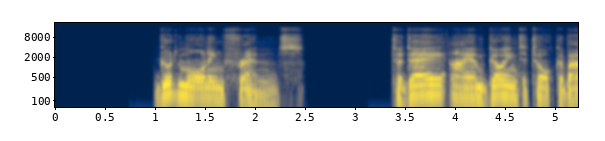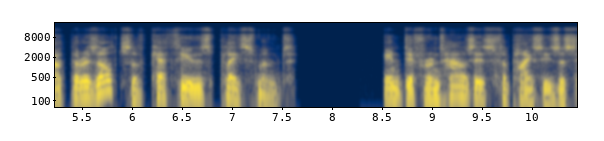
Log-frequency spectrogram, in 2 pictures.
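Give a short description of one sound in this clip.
A man speaks calmly into a microphone, in short bursts with pauses.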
